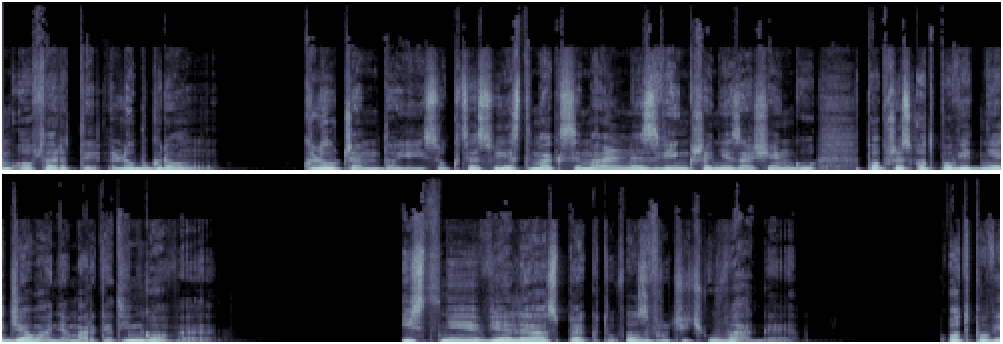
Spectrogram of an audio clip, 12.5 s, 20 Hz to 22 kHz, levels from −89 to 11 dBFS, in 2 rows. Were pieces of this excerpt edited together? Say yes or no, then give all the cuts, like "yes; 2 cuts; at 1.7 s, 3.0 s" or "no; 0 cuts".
yes; 1 cut; at 10.1 s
